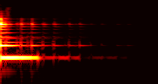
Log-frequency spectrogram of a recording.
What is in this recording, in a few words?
electric, keytone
